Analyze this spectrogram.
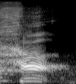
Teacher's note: حلق کے منہ کی جانب والے حصے سے ادا ہوتا ہے. حلق منہ کے، حلق کے منہ کے جانب والے حصے سے ادا ہوتا ہے.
